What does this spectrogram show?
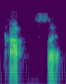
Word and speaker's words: Katze: Jadi meine Katze, meine Katze. Gitu ya. Jadi ini bunyinya tadi ya, huruf Z tadi kan set tadi kan. Nah, jadi Katze gitu ya.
